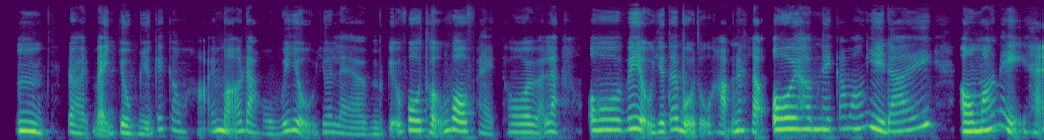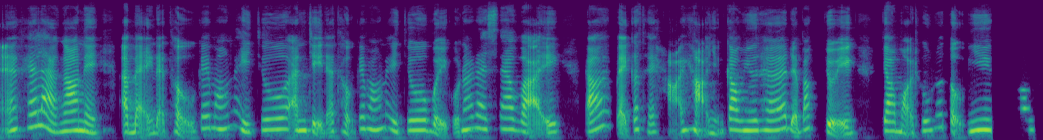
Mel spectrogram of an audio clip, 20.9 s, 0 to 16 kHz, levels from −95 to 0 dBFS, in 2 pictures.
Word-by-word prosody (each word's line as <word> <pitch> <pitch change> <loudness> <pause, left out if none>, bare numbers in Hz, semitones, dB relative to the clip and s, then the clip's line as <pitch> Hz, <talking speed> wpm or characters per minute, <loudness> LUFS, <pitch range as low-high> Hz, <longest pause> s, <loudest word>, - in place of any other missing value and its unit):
Ừm. 240 -4 +5 0.3
Rồi, 195 -5 -6
bạn - - -4
dùng 200 -3 0
những 160 -3 -10
cái 295 - -10
câu 255 -4 -12
hỏi 245 - -12
mở 260 -2 +1
đầu, 190 -9 -8
ví 225 +5 -3
dụ 250 -3 0
như 215 0 -9
là, 165 -6 -12 0.2
kiểu, 210 - -6
vô 260 -1 +3
thưởng 255 -1 -3
vô 255 -4 +4
phạt 180 -6 -14
thôi, 210 0 -4
bảo - - -11
là, 230 0 -4 0.3
ô, 270 0 +1
ví 300 +2 +3
dụ 270 -6 +3
như 225 +3 -2
tới 280 +4 -2
buổi 220 -3 +2
tụ - - -10
họp 205 +1 -7
nói 255 +2 0
là 215 - -2
"Ôi! 290 +1 +7
Hôm 290 0 +1
nay 285 -1 0
có 300 0 -10
món 305 +3 -6
gì 295 -7 +4
đấy? 270 - -3 0.2
Ờ, 235 -1 +6
món 260 +6 +5
này 230 -2 -3
hả? 260 +6 -1
Khá 340 +2 +1
là 370 - +4
ngon 245 +3 +6
nè, 215 -6 +2 0.2
à, - - +4
bạn - - -1
đã - - -3
thử - - -3
cái 310 +1 -3
món 300 0 -1
này 245 - -2
chưa? 280 +1 +1
Anh 260 0 +4
chị 220 - 0
đã - - -5
thử 230 -2 -6
cái 300 0 -3
món 275 0 +1
này 260 -7 -3
chưa? 265 +1 +3
Vị - - 0
của - - -7
nó 275 +2 +1
ra 310 -2 -1
sao 290 -1 -1
vậy?" 215 -2 +2 0.2
Đó, 335 +9 +3
bạn - - +1
có 280 - 0
thể 210 -1 -6
hỏi - - -4
họ 265 - +5
những 180 - -8
câu 275 -1 +5
như 255 0 +5
thế 265 +3 +2
để - - +1
bắt 290 +2 -3
chuyện 440 0 +3 0.3
cho 245 -1 +4
mọi 230 - -1
thứ 250 0 -2
nó 335 - -10
tự - - -2
nhiên 270 +3 +6 0.3
hơn 275 0 -6
255 Hz, 255 wpm, -23 LUFS, 225-285 Hz, 0.3 s, Ôi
